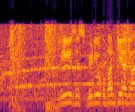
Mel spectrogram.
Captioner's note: siren wailing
